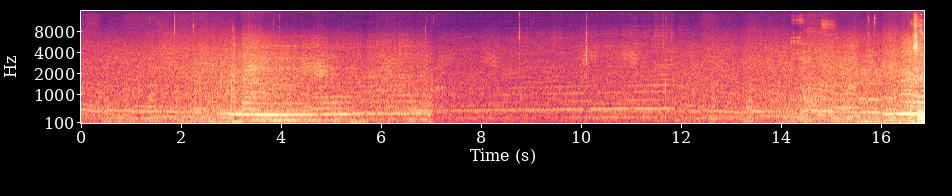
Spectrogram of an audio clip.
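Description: A RUF S3 R9 race car drives at Spa, its engine whining loud and steady, climbing in pitch, dropping at gear changes and rising again as it powers away, with the whole run kept up for over sixteen seconds.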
